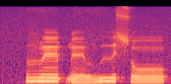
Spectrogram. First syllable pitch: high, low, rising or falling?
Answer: high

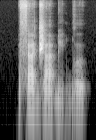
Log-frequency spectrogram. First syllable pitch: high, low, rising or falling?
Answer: high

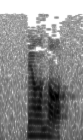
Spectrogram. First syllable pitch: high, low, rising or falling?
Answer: high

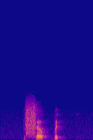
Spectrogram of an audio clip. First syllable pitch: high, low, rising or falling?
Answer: rising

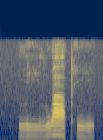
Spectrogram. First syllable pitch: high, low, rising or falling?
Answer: low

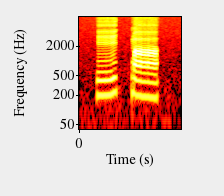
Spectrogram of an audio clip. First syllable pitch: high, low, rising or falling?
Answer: rising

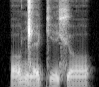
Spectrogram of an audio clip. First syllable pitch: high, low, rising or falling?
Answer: rising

